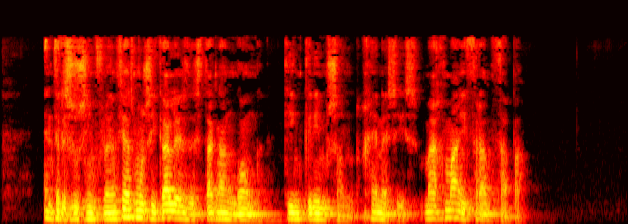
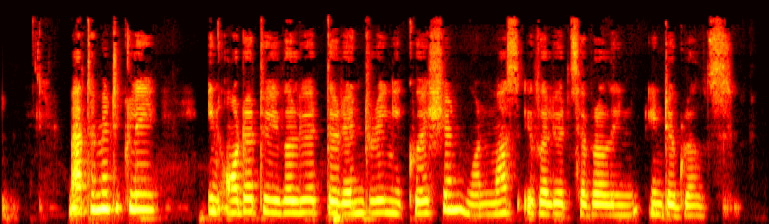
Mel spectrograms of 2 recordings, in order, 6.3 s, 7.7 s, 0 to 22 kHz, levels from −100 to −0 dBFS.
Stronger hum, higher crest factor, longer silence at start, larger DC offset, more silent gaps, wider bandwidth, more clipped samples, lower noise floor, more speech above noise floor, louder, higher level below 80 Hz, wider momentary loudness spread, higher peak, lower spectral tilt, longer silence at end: neither; about the same, 18 dB vs 18 dB; first, 0.45 s vs 0.05 s; neither; neither; second, 11.5 kHz vs 16 kHz; neither; first, -82 dBFS vs -49 dBFS; first, 56 dB vs 29 dB; second, -27 LUFS vs -20 LUFS; first, -52 dBFS vs -64 dBFS; about the same, 11 LU vs 11 LU; second, -8 dBFS vs -2 dBFS; about the same, -5.5 dB/octave vs -4.5 dB/octave; first, 1.05 s vs 0.4 s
